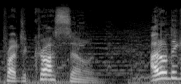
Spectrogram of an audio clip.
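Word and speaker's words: Project X Zone: project uh cross Zone it looks like project xzone which that's what I pronounced it for the first couple months but it's called project cross Zone I don't think it's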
